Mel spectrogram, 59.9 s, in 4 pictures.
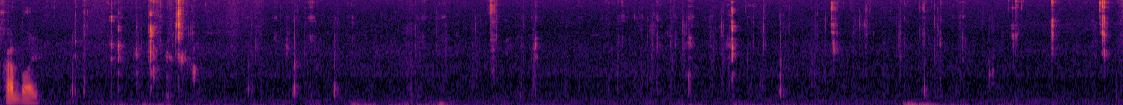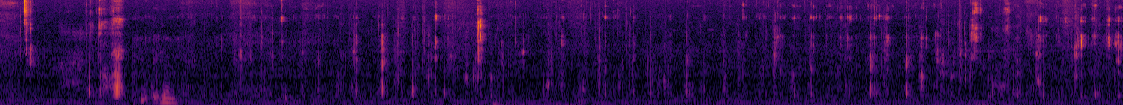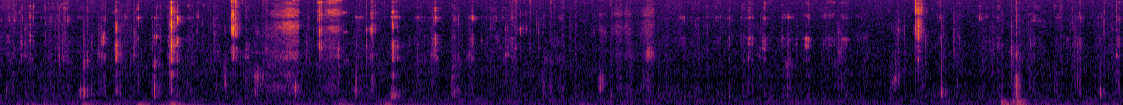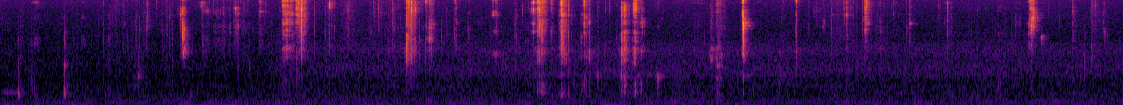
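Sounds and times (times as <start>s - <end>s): chewing and biting seafood: 1.0s - 2.7s, 17.9s - 53.8s.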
